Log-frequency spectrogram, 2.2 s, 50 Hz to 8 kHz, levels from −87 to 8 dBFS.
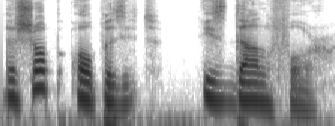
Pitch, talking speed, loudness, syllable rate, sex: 140 Hz, 160 wpm, -16 LUFS, 5.0 syllables/s, male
